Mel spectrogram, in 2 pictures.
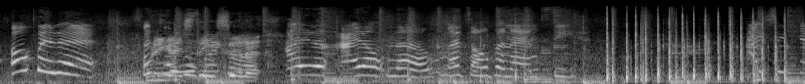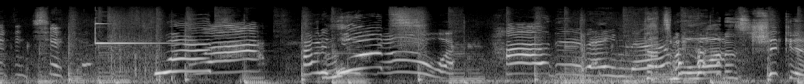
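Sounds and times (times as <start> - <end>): high excited voices: 0.0 - 6.0, 7.4 - 16.0
background music: 1.0 - 16.0
ding: 9.0 - 9.9.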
